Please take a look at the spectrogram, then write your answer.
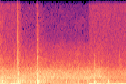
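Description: Two sharp bangs of fireworks going off in quick succession, followed by a few softer pops over a low, steady background rumble.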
